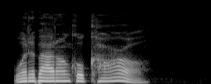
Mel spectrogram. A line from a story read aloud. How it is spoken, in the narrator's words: I asked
